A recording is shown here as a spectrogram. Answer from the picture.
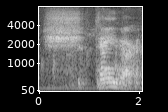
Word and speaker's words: Shteyngart: And all this with a totally unpronounceable last name. Can you say it? And Shteyngart.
